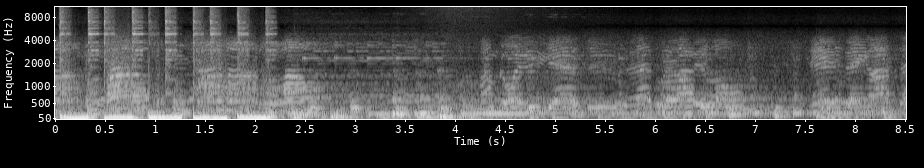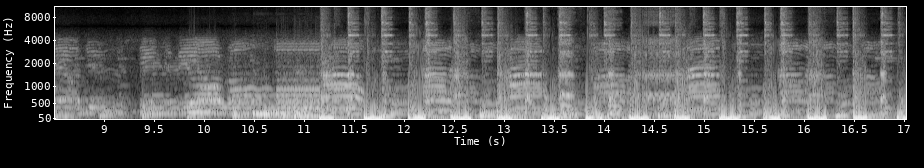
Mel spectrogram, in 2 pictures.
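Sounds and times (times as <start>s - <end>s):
song with vocals over a beat: 0.0s - 3.0s, 3.8s - 7.0s, 7.8s - 17.0s.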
